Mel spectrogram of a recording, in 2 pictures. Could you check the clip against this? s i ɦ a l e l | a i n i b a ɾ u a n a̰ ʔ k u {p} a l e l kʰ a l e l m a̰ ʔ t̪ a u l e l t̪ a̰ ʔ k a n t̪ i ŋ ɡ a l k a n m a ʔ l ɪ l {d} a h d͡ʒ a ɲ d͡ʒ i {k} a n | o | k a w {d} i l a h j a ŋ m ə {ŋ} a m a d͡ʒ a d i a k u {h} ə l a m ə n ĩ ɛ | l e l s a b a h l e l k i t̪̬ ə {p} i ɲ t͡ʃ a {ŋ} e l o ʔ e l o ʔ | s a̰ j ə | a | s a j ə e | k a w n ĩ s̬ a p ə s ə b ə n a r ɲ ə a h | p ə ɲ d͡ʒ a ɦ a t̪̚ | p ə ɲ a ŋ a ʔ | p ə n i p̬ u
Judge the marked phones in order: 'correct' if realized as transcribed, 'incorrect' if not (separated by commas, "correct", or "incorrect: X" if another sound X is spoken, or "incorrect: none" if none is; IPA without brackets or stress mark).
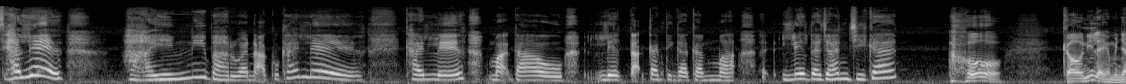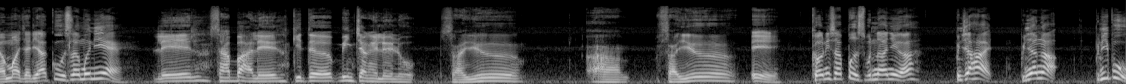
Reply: incorrect: k, correct, correct, incorrect: n, incorrect: ɲ, incorrect: s, incorrect: b, correct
